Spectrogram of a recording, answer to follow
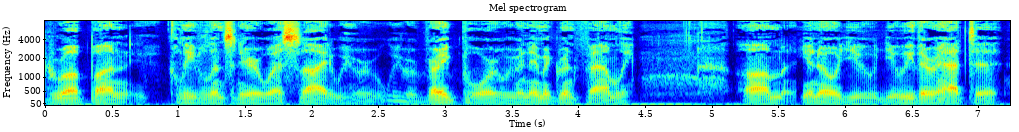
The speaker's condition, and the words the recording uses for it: Laryngectomy. Should we explain your voice, by the way?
